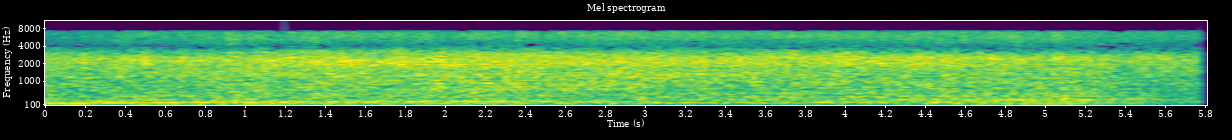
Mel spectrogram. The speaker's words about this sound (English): And now, listeners, everything's in readiness for the start. All the cars are revving up, each waiting for his signal to go. Any minute now. Yes, the first one's off. The Monte Carlo rally's underway.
